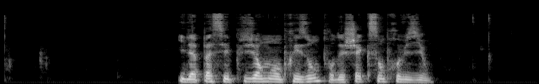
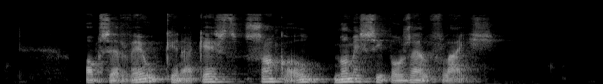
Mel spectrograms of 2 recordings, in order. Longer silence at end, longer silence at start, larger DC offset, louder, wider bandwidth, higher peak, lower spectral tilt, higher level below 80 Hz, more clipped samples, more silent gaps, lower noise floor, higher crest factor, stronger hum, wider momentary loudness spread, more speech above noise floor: about the same, 1.05 s vs 1.1 s; first, 1.8 s vs 0.85 s; neither; first, -18 LUFS vs -27 LUFS; about the same, 11.5 kHz vs 11.5 kHz; first, 0 dBFS vs -10 dBFS; about the same, -5 dB/octave vs -4.5 dB/octave; about the same, -56 dBFS vs -54 dBFS; neither; neither; second, -69 dBFS vs -73 dBFS; about the same, 20 dB vs 18 dB; neither; about the same, 6 LU vs 5 LU; first, 52 dB vs 46 dB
